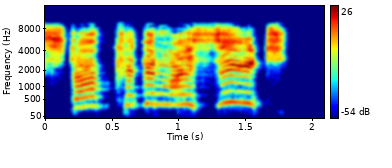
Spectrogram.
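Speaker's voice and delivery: grumbling growl. Retelling what they told a child: imitating a growl. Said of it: "that's a growl".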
